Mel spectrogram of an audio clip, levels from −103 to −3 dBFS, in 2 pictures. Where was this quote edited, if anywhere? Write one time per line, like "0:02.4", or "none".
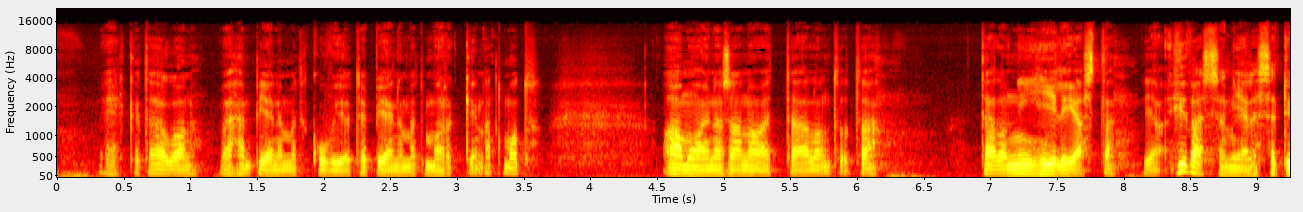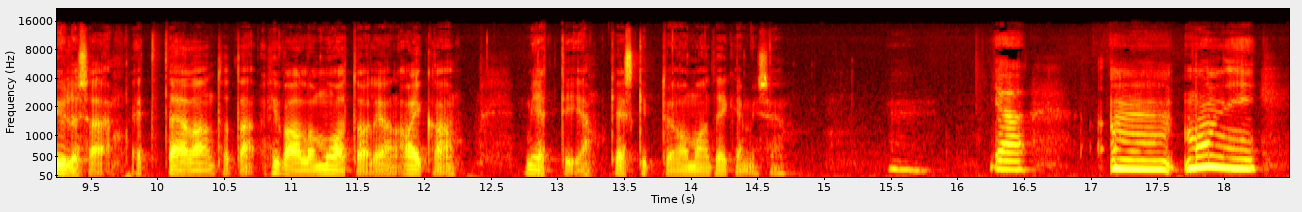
none

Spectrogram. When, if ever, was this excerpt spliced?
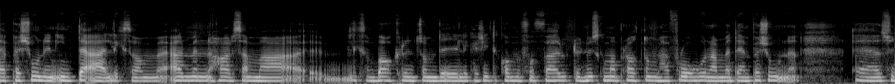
none

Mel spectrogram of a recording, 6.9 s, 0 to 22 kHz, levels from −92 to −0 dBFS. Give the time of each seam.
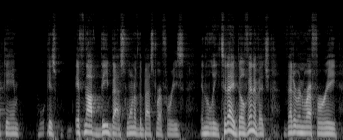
0:00.9

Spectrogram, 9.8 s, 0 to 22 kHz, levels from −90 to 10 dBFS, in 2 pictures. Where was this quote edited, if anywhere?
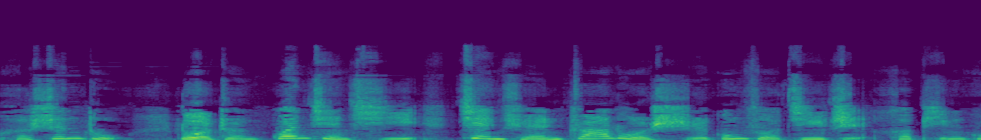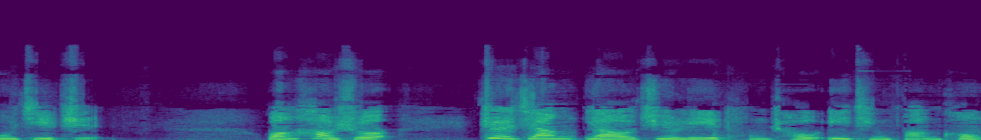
none

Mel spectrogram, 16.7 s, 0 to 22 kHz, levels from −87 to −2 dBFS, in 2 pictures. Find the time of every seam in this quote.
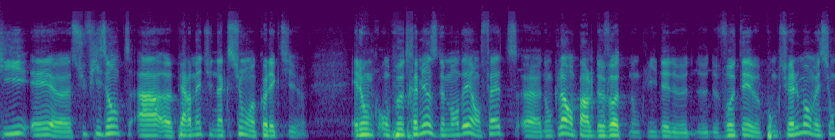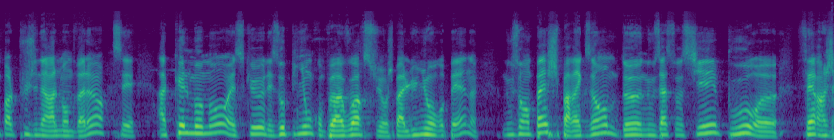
0:06.9
0:09.5

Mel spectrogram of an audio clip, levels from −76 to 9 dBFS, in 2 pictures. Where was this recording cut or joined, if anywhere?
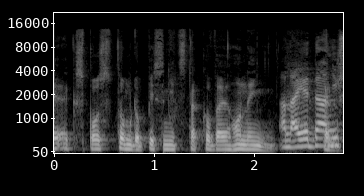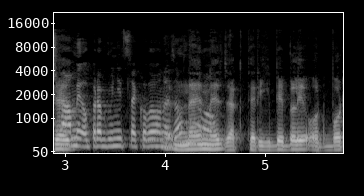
0:01.1
0:04.6

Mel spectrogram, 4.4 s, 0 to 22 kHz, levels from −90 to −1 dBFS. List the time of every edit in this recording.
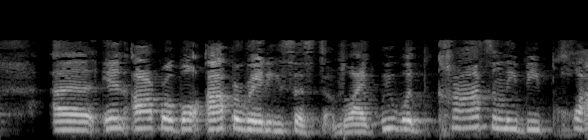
0:02.6

